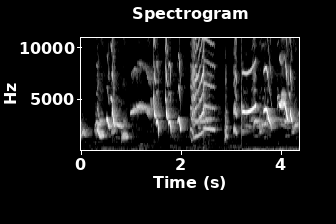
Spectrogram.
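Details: A kacer, or Oriental magpie-robin, sings openly through its stock of isian: loud slurred whistles, a quick stuttering series of rising notes and sharp chips, separated by very brief gaps.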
